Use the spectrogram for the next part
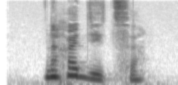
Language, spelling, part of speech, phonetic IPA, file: Russian, находиться, verb, [nəxɐˈdʲit͡sːə], Ru-находиться.ogg
- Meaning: 1. to be found, to turn up 2. to be located, to be situated (no perfective form) 3. to be in some condition (no perfective form) 4. to happen to have, to be found, to be discovered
